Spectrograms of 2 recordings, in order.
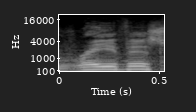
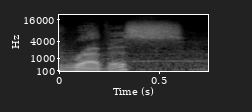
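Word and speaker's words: Reavis: a v i s looks like it should be Ravis or revas but it's not it's Revis at least that is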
